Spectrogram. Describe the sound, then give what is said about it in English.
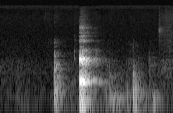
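A short, quiet burp: a croaky burst with a few softer guttural pulses trailing after it, on its own with no talk. “Ooh. That is a burp.”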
